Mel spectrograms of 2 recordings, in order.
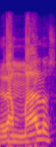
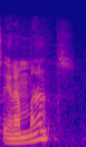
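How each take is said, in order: First: Said in the usual way. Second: "Eran malos" said much softer, almost under the breath; quiet answer. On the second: Shown as a demonstration. Preacher answers his own question to the church, much softer.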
